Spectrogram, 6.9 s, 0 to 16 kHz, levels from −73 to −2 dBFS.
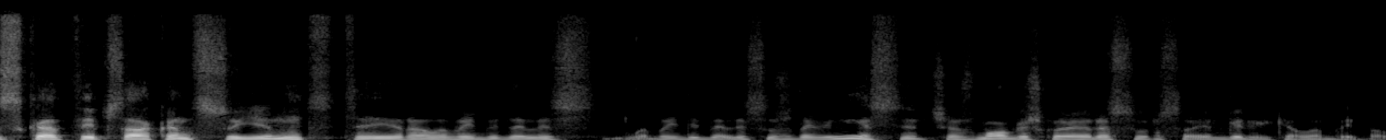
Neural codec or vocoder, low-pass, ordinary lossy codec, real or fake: autoencoder, 48 kHz, 32 numbers a frame, DAC-VAE, trained on Japanese speech; 14.4 kHz; AAC, 48 kbps; fake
